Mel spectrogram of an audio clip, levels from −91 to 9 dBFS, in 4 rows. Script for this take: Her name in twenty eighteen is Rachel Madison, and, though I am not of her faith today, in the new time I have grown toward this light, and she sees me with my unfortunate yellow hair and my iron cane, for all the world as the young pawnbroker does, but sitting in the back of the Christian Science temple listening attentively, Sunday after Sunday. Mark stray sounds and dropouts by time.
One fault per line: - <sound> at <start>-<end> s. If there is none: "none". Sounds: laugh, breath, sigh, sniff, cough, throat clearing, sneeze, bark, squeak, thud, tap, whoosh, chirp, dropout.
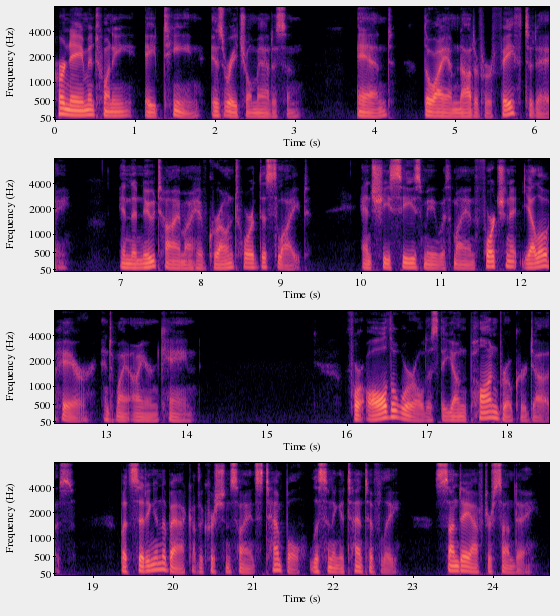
none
